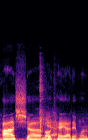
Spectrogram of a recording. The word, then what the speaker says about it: Asha: I like that wow and AA am I pronouncing your name Asha Asha okay I didn't want to mess that up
